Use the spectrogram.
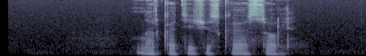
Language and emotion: Russian, neutral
